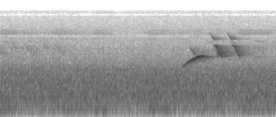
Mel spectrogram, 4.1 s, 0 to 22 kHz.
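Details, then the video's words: Grey bunting song recorded in May 2022: after a long quiet stretch of faint background hiss, a single rising whistled note followed by a short high buzzy flourish near the end. "クロジ（Grey Bunting）の囀り"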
